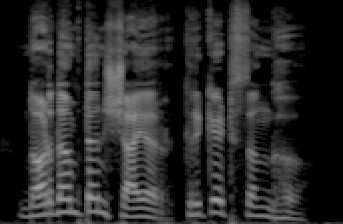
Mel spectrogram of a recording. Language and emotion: Marathi, neutral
